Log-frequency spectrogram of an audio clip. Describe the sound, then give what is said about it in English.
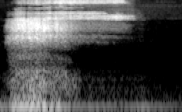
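One long, deep breath during a guided breathing exercise: a soft, airy hiss that swells, holds for about a second and then fades, heard alone without talk. “So let's take our first deep breath in, exhale, second,”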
